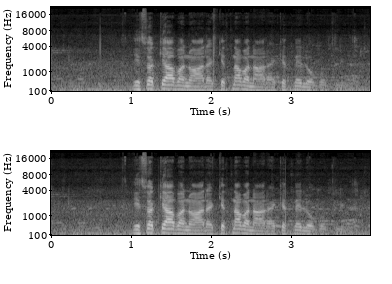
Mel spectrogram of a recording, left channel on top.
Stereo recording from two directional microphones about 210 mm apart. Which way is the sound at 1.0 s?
Centre (ahead or behind).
